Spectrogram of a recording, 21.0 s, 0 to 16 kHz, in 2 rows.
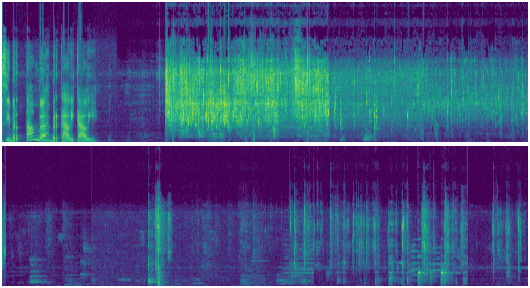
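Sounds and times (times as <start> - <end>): water running from tap: 3.3 - 10.6.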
